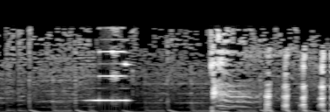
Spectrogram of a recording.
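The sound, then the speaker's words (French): A phone ringtone plays on its own for an incoming call, a bright electronic melody of quick repeated notes with one sustained tone, ending in a run of rhythmic chiming bursts, fairly loud. “On m'appelle et je vois mon nom.”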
